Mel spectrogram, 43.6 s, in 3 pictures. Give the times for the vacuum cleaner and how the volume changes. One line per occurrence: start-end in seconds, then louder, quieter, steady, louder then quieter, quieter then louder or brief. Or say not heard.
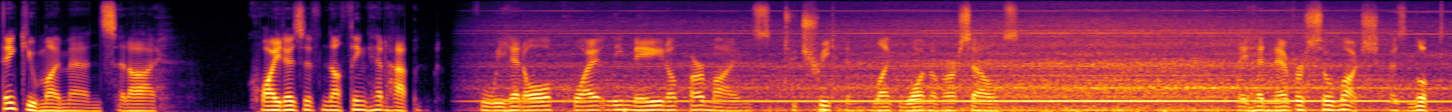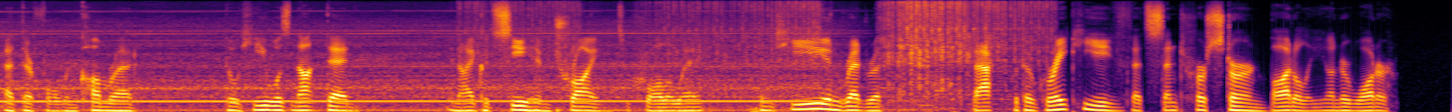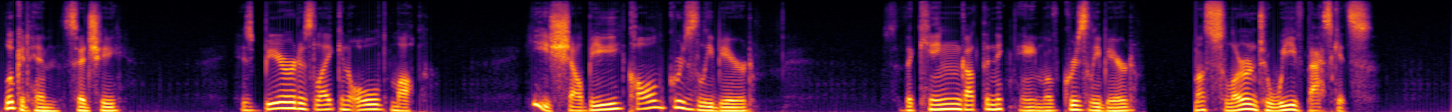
4.5-23.3 louder then quieter.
